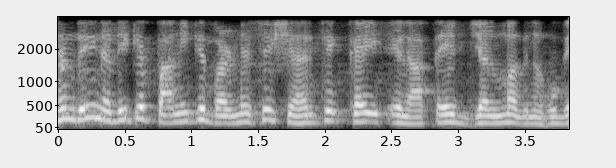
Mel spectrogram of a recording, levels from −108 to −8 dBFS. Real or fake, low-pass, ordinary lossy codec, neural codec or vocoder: fake; 3.6 kHz; none; codec, 44.1 kHz, 2.6 kbps, SNAC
